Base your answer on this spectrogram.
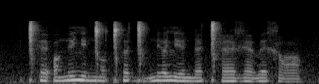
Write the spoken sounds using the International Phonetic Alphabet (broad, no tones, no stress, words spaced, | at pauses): ǀʰɛʔɒn̪ɪ lʲɛŋ͡ǀɔǀʰɜɡ͡ǀə nɪɐ̯lʲɛ næǀʰæ ɣæβɛxɑ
